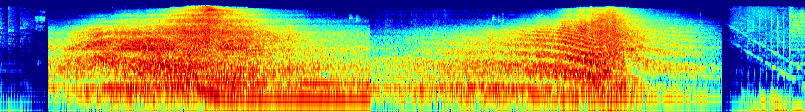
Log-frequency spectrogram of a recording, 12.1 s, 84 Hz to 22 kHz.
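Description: A tuned Nissan S14 Silvia on a top-speed run passing at high speed twice, engine and wind loud. On the first pass the engine note drops in pitch as it goes by. The second pass rises in pitch and then falls steeply, and the sound cuts off abruptly near the end.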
